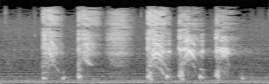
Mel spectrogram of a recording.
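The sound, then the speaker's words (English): A run of about six harsh, raspy coughs in a cave in quick, uneven bursts, fairly loud, with a low steady hum underneath and no talking. “Even a little whisper made me start coughing.”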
